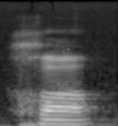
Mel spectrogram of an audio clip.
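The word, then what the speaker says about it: خ: খ, এটা খা হবে না, এটা খ হবে। আমরা অনেকে ভুল পড়ে এটা খা পড়ি, এটা খ।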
